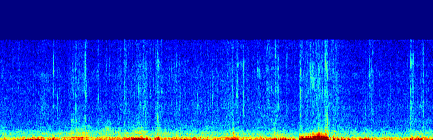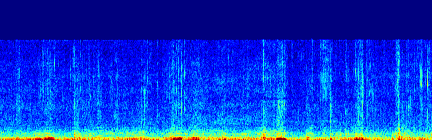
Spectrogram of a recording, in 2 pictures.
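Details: Honey bees at work in an open hive on a fine sunny day, recorded from inside: layered humming drone, a loud close buzz sweeping through midway, scattered rustles and low wind rumble.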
